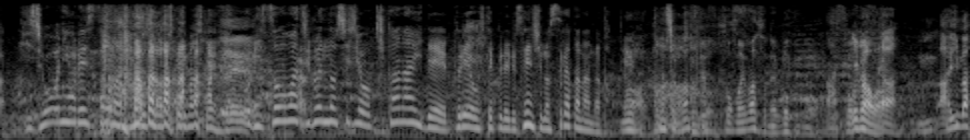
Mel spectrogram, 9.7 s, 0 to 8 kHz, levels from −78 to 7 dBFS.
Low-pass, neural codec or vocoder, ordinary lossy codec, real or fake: 7.2 kHz; codec, 16 kHz, 4 kbps, FreqCodec, larger model; none; fake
